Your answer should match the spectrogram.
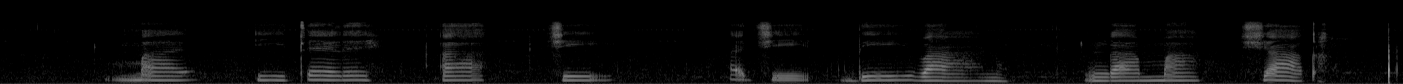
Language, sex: Venda, female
